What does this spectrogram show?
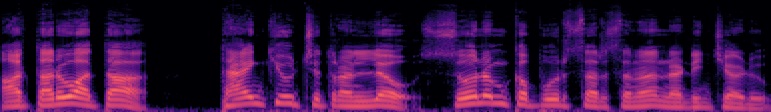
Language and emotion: Telugu, neutral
